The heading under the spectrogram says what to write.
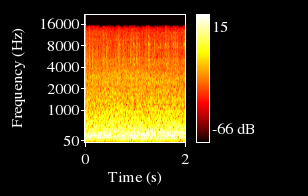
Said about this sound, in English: I just got overtaken by a fucking truck.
